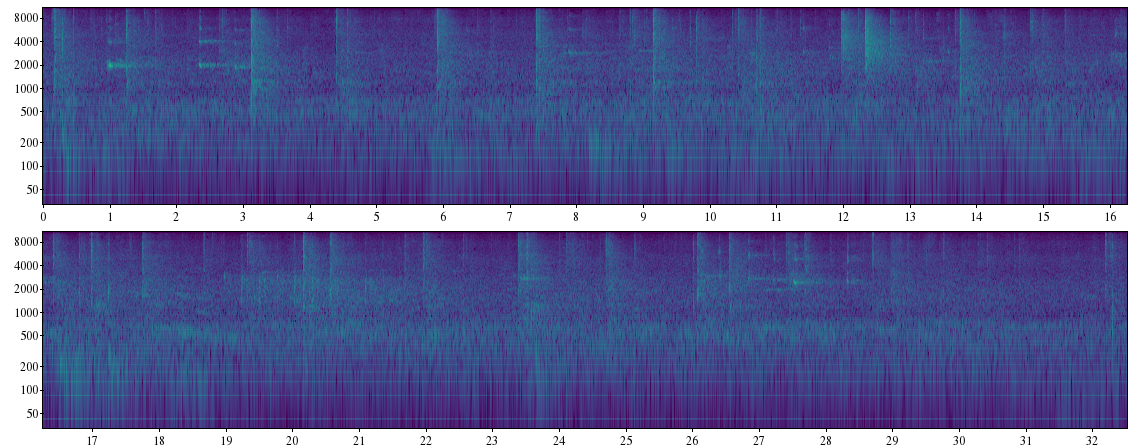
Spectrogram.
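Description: Badminton rackets hitting shuttlecocks: sharp, irregularly spaced smacks, some close and some from other courts, in a large gym hall.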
